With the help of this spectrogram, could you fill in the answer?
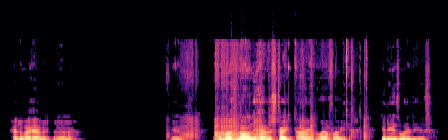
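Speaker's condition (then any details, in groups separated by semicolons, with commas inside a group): No condition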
